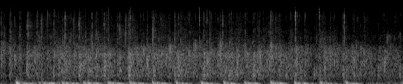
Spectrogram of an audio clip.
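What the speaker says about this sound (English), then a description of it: "please join me in giving them a round of applause" A seated audience at an industry workforce-development event applauds, with steady, dense clapping that holds evenly throughout and no voices on top.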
